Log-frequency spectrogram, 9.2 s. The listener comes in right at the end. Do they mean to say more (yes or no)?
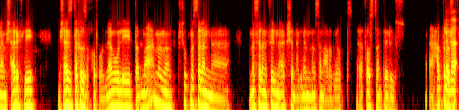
yes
